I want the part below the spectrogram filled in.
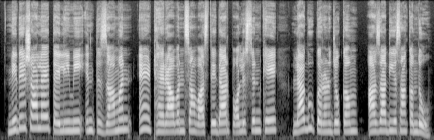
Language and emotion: Sindhi, neutral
